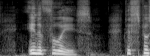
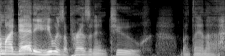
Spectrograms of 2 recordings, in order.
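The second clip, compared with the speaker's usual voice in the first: put-on low, smug good-old-boy president; George Bush; 14 semitones lower than usual. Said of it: "And I can do George Bush".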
